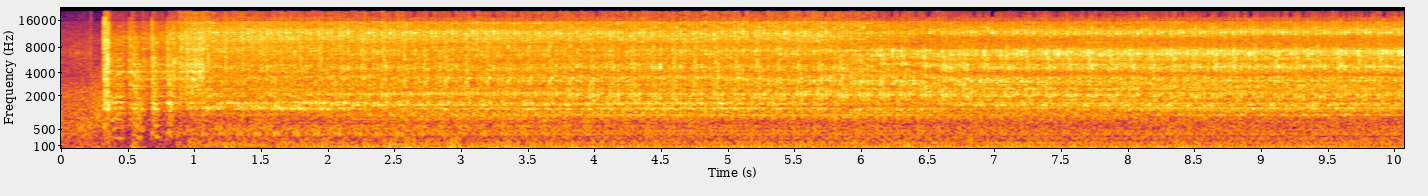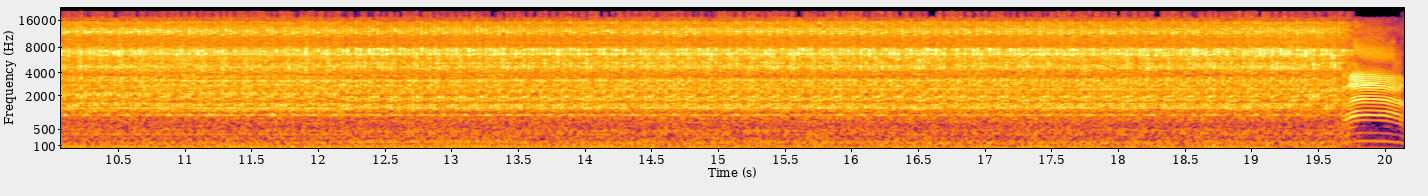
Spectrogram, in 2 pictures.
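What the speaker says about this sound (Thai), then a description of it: "เดี๋ยวฟังเสียงเครื่องกัน" Diesel engine of a 2014 Ford Ranger Wildtrak 3.2 pickup with about 90,000 km, running steadily at idle, loud and close, a continuous even drone with no speech over it.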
